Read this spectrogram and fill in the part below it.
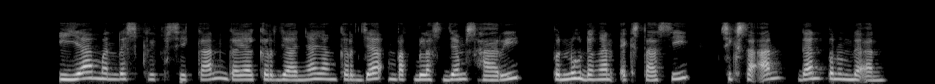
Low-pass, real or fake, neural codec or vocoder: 7.2 kHz; real; none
